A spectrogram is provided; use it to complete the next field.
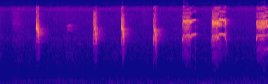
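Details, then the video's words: Velvet-fronted nuthatch, a clear training recording for caged birds: separate sharp high chips spaced about half a second apart, ending in longer harsh squeaky notes. "Masteran Ampuh burung rambatan paruh merah/masteran audio rambatan jernih mudah di tiru"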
